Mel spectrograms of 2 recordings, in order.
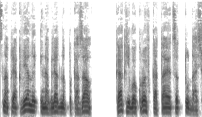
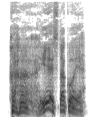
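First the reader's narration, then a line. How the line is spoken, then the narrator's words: Short laugh. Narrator (Russian): хохотнул он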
